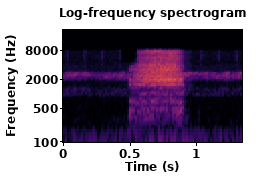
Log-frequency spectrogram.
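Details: One loud, broad, breathy barn owl screech lasting under half a second, recorded in a nest box at night while an adult fed an older owlet in February, with a constant background hum.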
